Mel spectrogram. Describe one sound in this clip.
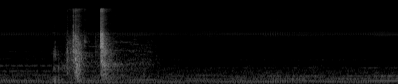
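A heavy wooden door creaks slowly open.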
